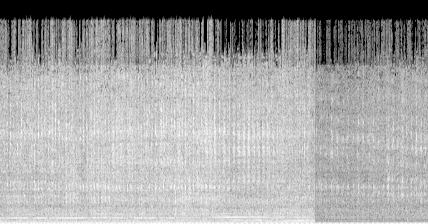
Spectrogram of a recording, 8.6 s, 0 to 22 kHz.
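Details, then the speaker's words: 1945 Farmall H on cold, thick transmission oil, shifting up toward fourth. A steady high howl rides over the low chug and climbs with the gear, described as a transmission gear whine. It howls much worse when warm in summer. "can you hear that transmission gear wide it's coming through and that's on cold thick oil when this thing gets warm in the summertime it howls like crazy"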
